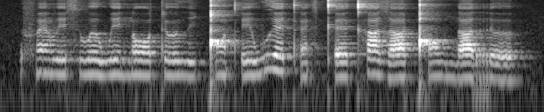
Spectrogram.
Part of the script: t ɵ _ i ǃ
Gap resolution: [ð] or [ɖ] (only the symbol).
ð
